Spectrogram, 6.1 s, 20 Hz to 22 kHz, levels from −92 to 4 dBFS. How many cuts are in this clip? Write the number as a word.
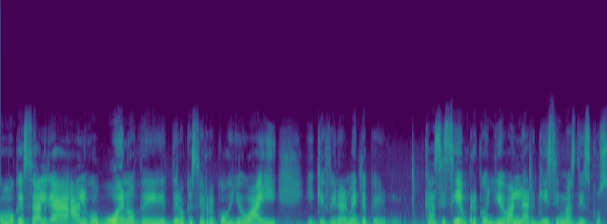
one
